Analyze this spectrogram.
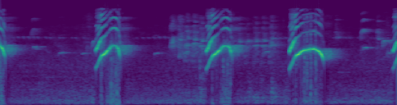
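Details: Asian pied starling, kept as a songbird, giving loud whistled notes used as a training model for other birds: three strong upslurred-then-falling whistles about a second apart, with harmonics, between quiet pauses.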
